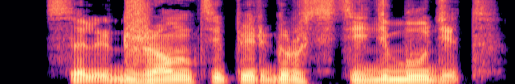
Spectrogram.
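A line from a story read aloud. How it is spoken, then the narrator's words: Smirking. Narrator (Russian): хмыкнул я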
